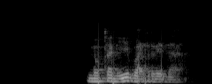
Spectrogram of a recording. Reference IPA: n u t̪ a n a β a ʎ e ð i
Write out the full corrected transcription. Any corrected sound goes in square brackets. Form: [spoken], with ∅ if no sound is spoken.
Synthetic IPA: n [o] t̪ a n [i] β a [r] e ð [a]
